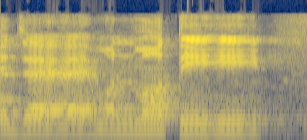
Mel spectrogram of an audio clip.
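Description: A man's voice intoning a sermon in a long, held sing-song chant: two sustained phrases on nearly steady pitch, with a short break a little over a second in.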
